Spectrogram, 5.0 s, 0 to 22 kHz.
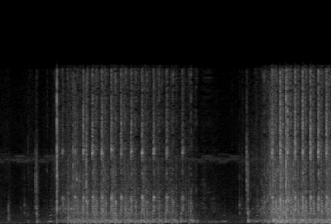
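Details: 2017 MTD push mower with Briggs & Stratton engine, serviced, new air filter: repeated cord pulls at about three per second, engine never catches; has spark, rusty plug tip, moisture in the cylinder suspected, fuel slow to reach carburetor, timing questioned.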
